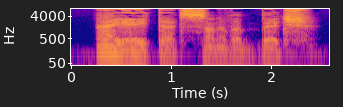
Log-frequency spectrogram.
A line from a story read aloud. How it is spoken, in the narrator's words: Yossarian growled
